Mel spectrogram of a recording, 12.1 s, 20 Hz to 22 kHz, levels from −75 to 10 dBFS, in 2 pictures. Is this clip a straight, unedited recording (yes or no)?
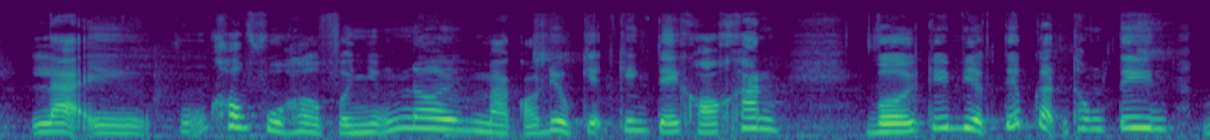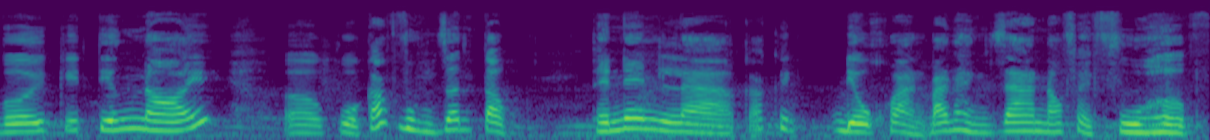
no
